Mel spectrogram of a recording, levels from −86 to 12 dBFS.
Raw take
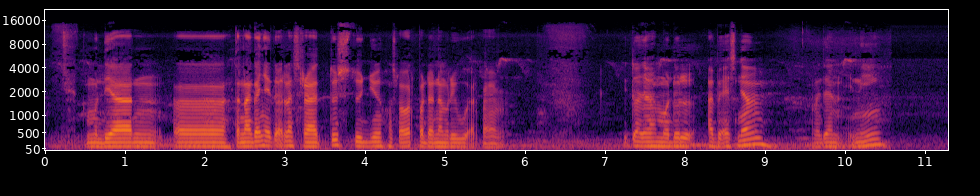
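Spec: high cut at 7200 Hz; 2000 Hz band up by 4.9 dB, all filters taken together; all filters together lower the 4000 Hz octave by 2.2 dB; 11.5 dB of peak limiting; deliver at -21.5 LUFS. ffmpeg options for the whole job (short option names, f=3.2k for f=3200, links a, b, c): -af "lowpass=7.2k,equalizer=f=2k:t=o:g=8.5,equalizer=f=4k:t=o:g=-7,volume=3dB,alimiter=limit=-9dB:level=0:latency=1"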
